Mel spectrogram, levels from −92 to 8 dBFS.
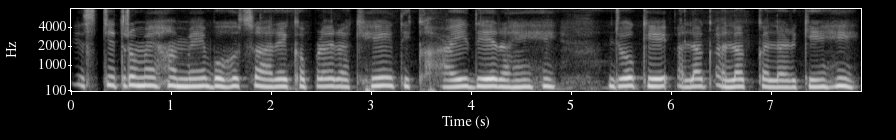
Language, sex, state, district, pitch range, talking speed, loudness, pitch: Hindi, female, Madhya Pradesh, Bhopal, 245-270 Hz, 135 wpm, -15 LUFS, 260 Hz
